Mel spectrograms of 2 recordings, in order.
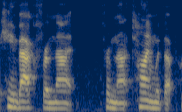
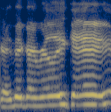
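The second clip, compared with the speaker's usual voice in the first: high sobbing, snot-crying, barely getting words out; 5 semitones higher than usual. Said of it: "I was like snot ball crying".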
